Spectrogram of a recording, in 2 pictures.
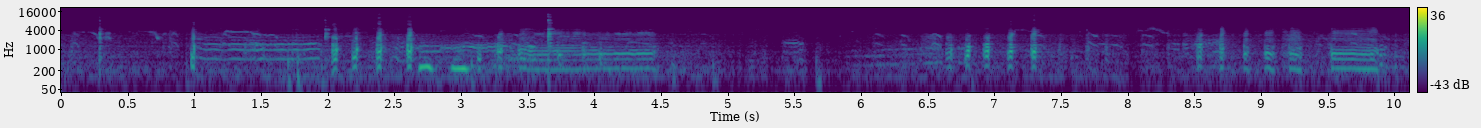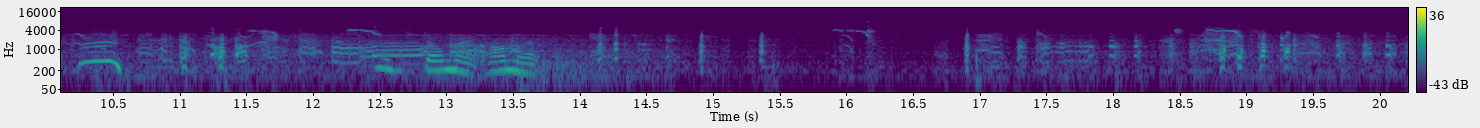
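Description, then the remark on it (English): A flock of chickens clucks and squawks excitedly at feeding time in overlapping bursts, fairly loud, with sharp clicks and scratching sounds scattered throughout. “That's whenever I feed my chickens.”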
